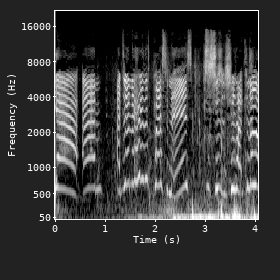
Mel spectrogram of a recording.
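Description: A young child's high-pitched voice in a run of short cries and squeals that glide up and down in pitch, with a low rumble underneath from about one and a half seconds in.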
